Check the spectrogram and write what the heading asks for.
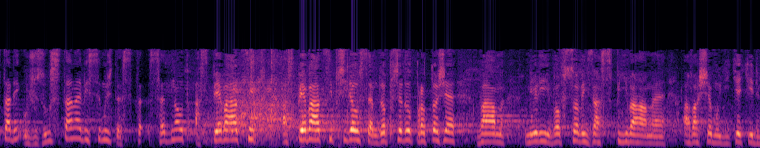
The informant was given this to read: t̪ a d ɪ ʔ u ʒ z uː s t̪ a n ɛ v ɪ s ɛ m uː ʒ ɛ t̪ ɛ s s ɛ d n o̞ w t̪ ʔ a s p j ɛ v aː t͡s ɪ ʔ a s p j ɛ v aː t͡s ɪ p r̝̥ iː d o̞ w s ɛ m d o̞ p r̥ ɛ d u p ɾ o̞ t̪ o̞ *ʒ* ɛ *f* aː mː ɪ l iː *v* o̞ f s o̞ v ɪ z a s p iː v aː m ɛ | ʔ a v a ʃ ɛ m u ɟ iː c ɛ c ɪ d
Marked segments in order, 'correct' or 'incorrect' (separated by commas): correct, incorrect, correct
